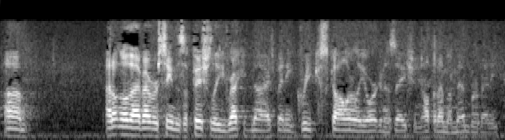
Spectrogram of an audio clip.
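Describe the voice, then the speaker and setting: Speaking fast in a lowish, steady, somewhat dark voice, a man runs a whiteboard class with a chatty, joking style and regular check-ins with students. Faint hiss sits under a slightly dull, lo-fi recording.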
